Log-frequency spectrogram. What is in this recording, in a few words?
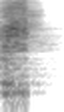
Dagger Whoosh Accent Heavy, Swords; Weapons; Player; Josalfar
